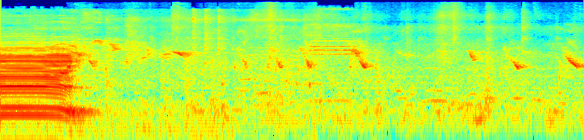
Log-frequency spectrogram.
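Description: A cow's deep, rich moo ends abruptly in the opening second. Small birds then chirp in short, falling notes about once a second against a soft outdoor hush.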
